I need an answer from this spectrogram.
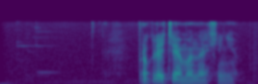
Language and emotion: Russian, neutral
